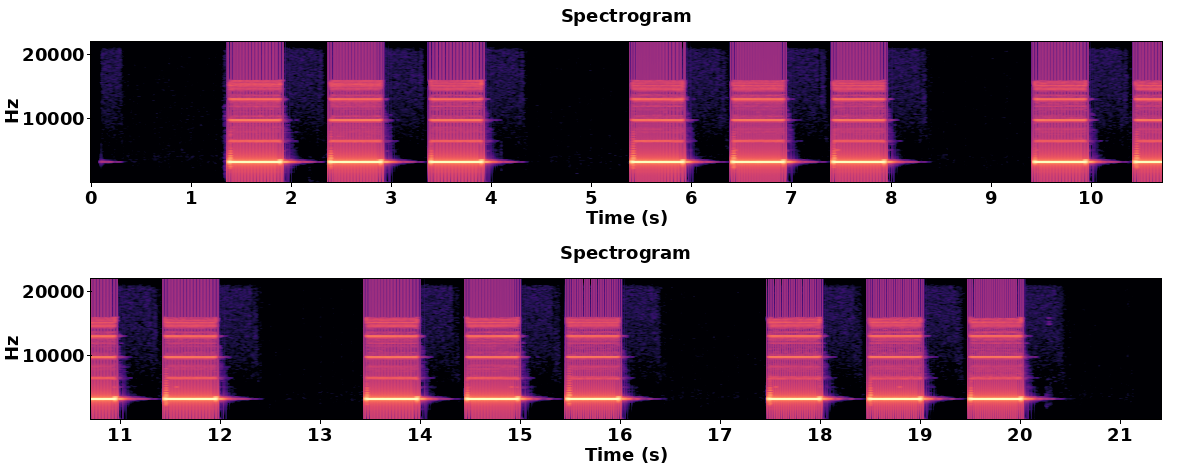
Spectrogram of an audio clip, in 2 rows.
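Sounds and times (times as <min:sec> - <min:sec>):
smoke detector alarm tone: 0:01.4 - 0:04.1, 0:05.4 - 0:08.1, 0:09.4 - 0:12.2, 0:13.5 - 0:16.2, 0:17.5 - 0:20.2.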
